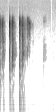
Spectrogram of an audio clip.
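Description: A gloss spray can is shaken so the small marble mixing ball inside rattles, done to mix the contents fully. The result is a few quick bursts of bright, clicky rattling with almost no low end, followed by a faint final tick and silence.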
